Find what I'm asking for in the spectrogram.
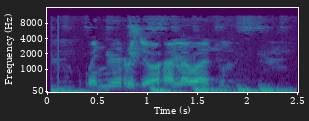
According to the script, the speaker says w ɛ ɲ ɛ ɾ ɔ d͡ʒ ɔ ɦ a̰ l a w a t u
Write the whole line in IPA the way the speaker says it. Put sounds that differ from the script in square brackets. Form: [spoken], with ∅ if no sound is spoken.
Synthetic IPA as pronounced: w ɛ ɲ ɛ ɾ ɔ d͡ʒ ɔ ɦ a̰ l a w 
